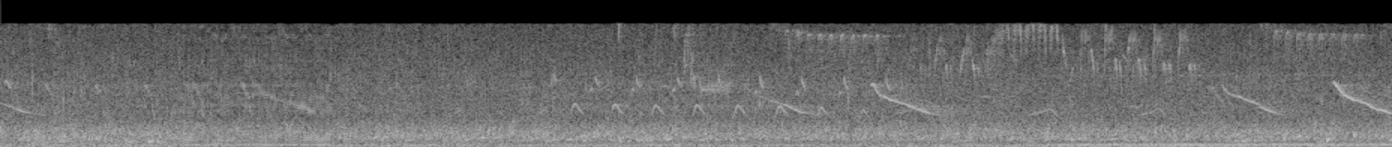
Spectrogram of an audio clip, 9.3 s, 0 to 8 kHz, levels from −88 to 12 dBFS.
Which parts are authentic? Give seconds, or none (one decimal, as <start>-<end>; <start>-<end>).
0.0-1.2; 2.2-9.3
